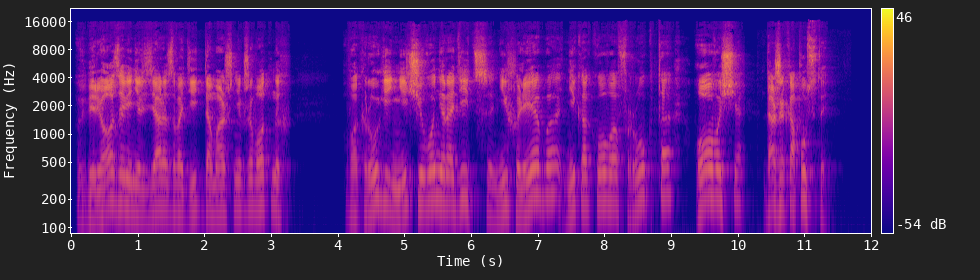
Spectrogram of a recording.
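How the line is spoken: Stern warning. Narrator (Russian): словно желая больнее отомстить молодой княгине Наталье за насмешки, конвойный офицер строго предупредил

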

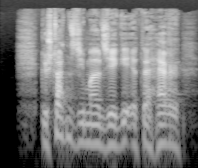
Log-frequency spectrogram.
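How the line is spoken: Called out. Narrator (German): rief jemand

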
